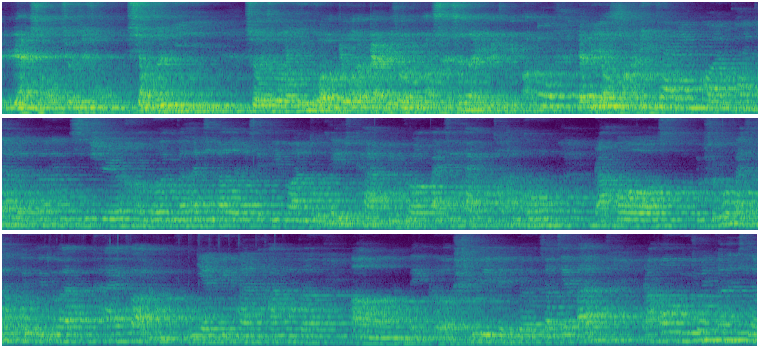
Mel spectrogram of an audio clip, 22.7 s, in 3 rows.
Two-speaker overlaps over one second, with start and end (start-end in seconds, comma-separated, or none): 5.3-6.6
